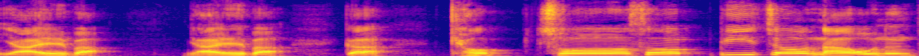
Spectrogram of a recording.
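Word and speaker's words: 八重歯: 뭐냐면 여덟 개로 중복입니다 여덟 개로 중복이라 하면 겹친 건데 발음은 야에 하거든요 그래서 발음은 야외바 야바 그러니까 겹쳐서 삐져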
